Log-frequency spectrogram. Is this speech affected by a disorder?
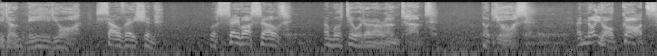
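No.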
